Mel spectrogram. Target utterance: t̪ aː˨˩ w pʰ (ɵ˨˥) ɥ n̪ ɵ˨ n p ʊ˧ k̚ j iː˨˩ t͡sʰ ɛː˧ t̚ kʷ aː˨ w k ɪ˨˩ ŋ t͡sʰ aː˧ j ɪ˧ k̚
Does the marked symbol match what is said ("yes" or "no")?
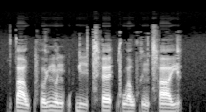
yes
